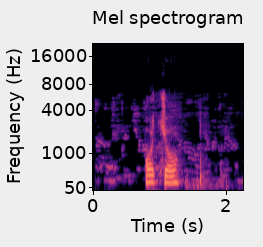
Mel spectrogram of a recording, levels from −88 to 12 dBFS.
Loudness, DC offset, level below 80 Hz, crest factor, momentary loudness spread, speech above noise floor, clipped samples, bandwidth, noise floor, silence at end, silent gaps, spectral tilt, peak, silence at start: -15 LUFS; under 0.1%; -50 dBFS; 18 dB; 20 LU; 26 dB; under 0.1%; 7 kHz; -43 dBFS; 0.6 s; none; -6 dB/octave; -2 dBFS; 0.2 s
